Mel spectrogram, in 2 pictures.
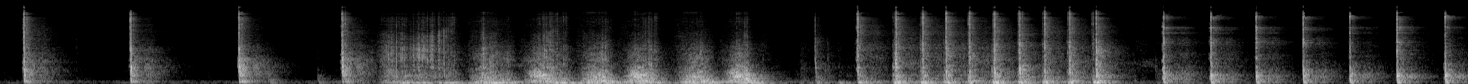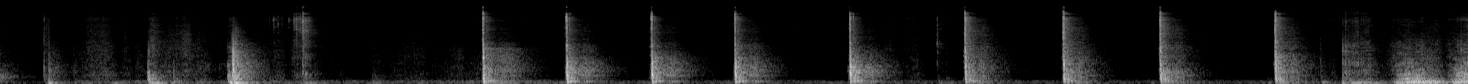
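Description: A stapler driving staples into a carpet stair runner with sharp single shots. There are a few spaced shots, then a stretch of rubbing and scraping on the carpet, then a quick run of about a dozen shots, then steady shots about a second apart.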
